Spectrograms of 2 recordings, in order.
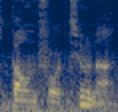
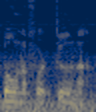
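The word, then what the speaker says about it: Buona Fortuna: and he says Bon Fortuna to him instead of Bona Fortuna.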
